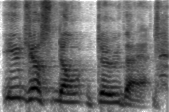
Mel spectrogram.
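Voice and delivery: high, slow, laughing amazement; excited, laughing. Real, not acted. Excitedly retelling the catch.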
